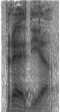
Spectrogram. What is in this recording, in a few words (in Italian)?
"predia", crespinese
